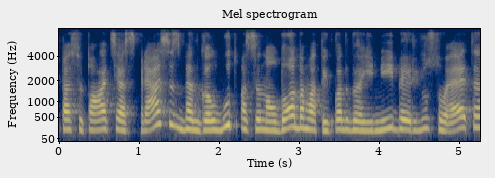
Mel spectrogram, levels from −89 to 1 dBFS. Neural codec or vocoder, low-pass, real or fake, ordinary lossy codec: autoencoder, 22.05 kHz, a latent of 192 numbers a frame, VITS, trained on one speaker; 7.2 kHz; fake; Opus, 32 kbps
